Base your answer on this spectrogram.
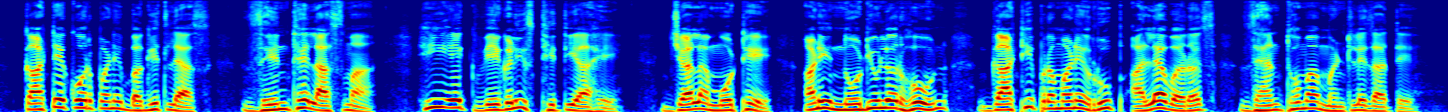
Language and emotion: Marathi, neutral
